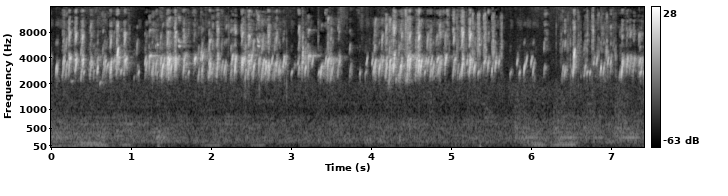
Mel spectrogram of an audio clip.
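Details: Wild-style 'bitbita' song of the European goldfinch, meant to encourage other goldfinches to sing: long runs of bright, liquid twitters and metallic chirps, dense and continuous, with two short gaps near the middle and end.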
